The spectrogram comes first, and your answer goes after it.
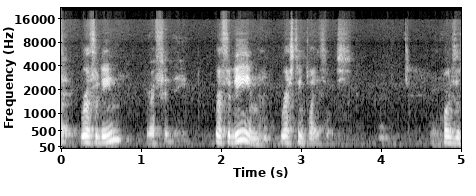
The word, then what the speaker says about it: Rephidim: Rephidim, Rephidim.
